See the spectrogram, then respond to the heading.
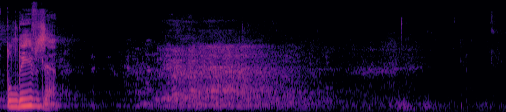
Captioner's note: audience laughter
